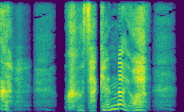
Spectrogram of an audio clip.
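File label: retire, Japanese; kid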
